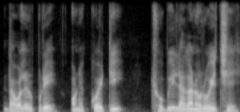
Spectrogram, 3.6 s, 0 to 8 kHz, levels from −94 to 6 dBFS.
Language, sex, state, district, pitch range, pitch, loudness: Bengali, male, West Bengal, Alipurduar, 130-145 Hz, 140 Hz, -16 LUFS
